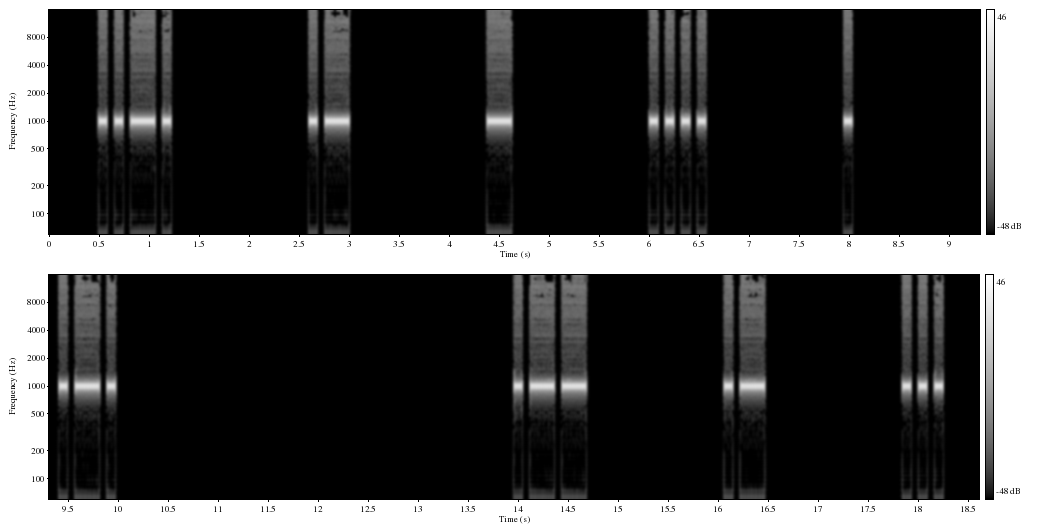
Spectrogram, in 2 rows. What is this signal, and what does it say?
Morse code, heard as a keyed tone, about 15 wpm, spaced as for 5 wpm, 1000 Hz. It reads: FATHER WAS
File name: qotdfiles / 5wpm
